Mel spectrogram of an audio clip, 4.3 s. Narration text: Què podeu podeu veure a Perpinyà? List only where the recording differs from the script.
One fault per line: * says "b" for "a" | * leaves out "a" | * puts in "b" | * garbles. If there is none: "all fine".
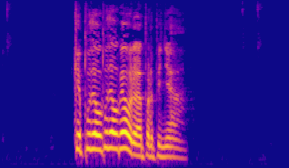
all fine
